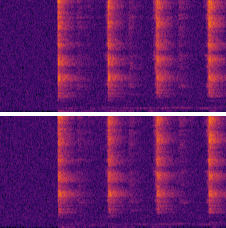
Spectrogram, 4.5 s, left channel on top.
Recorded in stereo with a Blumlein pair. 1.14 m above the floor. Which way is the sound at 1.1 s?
25° left.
